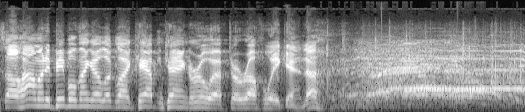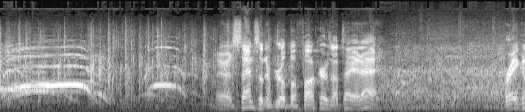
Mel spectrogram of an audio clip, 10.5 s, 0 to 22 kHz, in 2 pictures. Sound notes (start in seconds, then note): 3.3 audience cheers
